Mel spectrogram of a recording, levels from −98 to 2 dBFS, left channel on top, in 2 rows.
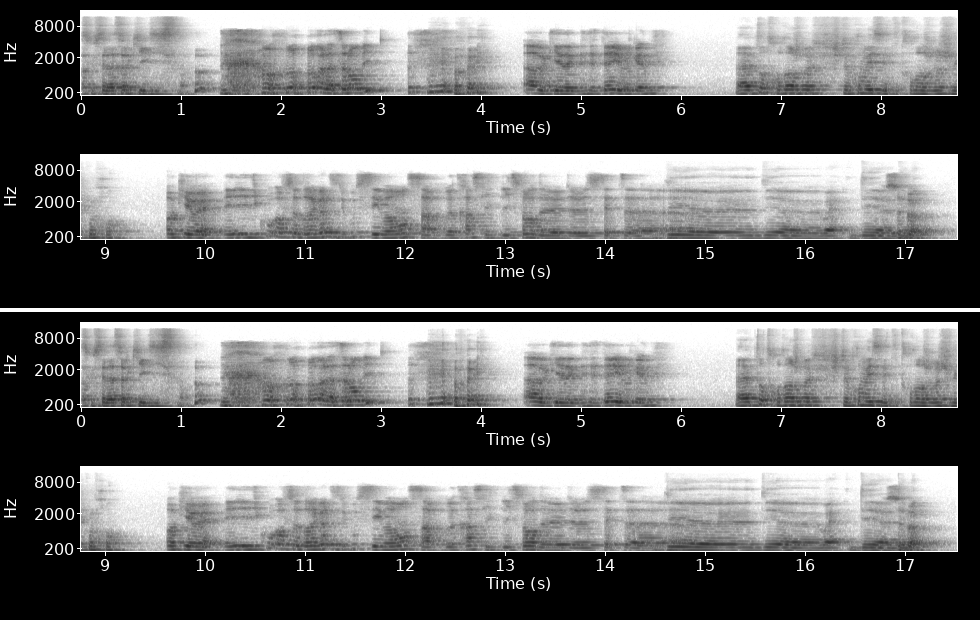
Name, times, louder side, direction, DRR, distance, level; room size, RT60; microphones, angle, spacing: voice 1, 0.0-1.3 3.5-4.0 6.5-9.1 14.5-17.1, right 2 dB, 25° right, 2 dB, 0.3 m, -28 dB
voice 2, 1.4-2.9 3.3-3.5 4.4-5.8 9.6-14.8 16.7-17.1, equal, 50° left, -1 dB, 0.8 m, -30 dB
3.6 x 3.1 x 2.4 m, 0.66 s
head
